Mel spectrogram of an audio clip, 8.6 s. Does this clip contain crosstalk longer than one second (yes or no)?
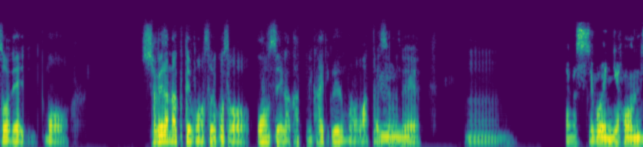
no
